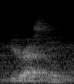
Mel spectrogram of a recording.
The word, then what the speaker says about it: Uresti: Uresti. Uresti. Uresti.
